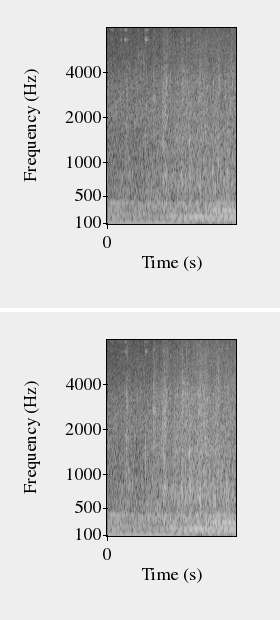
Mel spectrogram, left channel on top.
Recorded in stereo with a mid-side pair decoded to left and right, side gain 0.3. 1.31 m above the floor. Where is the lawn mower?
15° right.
